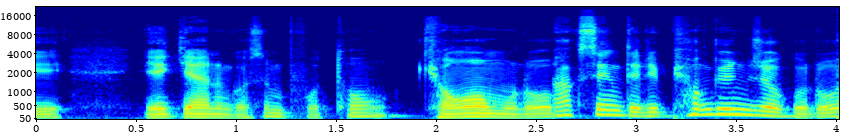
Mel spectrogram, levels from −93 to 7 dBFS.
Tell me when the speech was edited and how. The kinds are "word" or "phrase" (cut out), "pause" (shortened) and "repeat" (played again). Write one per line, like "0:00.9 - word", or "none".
0:02.6 - word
